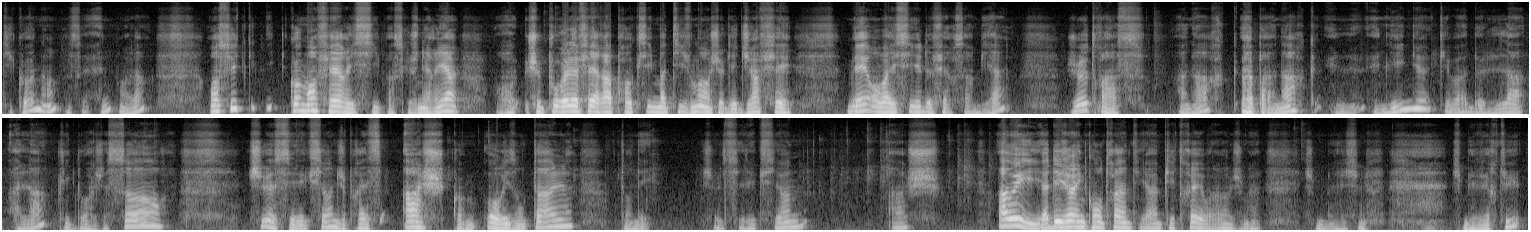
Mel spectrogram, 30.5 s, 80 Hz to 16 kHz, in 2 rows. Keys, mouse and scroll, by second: 0.1 n, 1.4 click, 3.7 scroll up 1, 4.0 right click, 6.8 right click, 7.8-9.0 drag, 11.0 click, 12.8 click, 14.9 click, 15.6 right click, 16.1-16.4 scroll up 1, 16.5 right click, 16.9 typing, 17.9 click, 19.9 typing, 21.2 click, 21.6 click, 23.0 click, 23.5 typing, 25.2 click.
